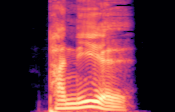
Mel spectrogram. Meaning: panel; panelling (wooden surface)
- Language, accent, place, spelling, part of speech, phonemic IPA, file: German, Germany, Berlin, Paneel, noun, /paˈneːl/, De-Paneel.ogg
